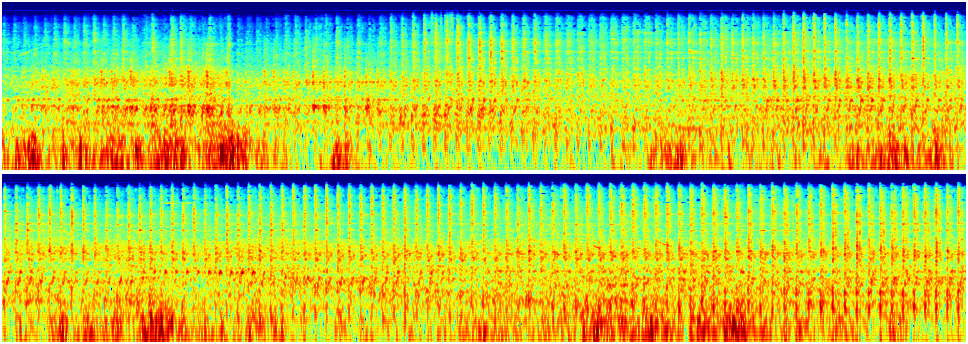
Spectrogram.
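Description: Engine of an open veteran horseless-carriage motor car running with a rapid, evenly spaced chugging, growing louder as the car approaches.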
